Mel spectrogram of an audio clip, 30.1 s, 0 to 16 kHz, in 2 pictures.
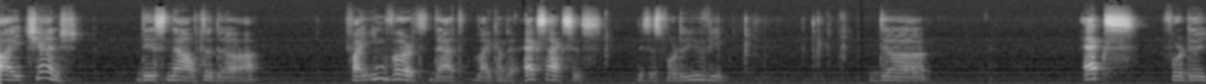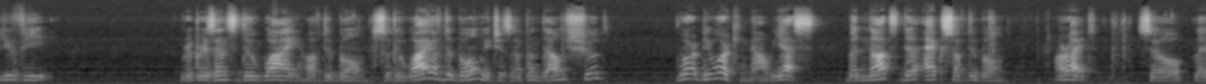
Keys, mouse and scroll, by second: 10.0 ctrl+Tab, 10.7 click, 19.4 click, 19.9 ctrl+Tab, 20.2-20.5 drag, 22.0 g, 29.1 ctrl+Tab, 29.6 click.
